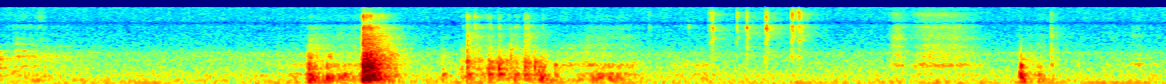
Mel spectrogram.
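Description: Scattered light clicks, taps and rustles from handling a bubble-wrapped, taped package and a snap-off box cutter, with one louder click about two seconds in and another sharp click near the end.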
